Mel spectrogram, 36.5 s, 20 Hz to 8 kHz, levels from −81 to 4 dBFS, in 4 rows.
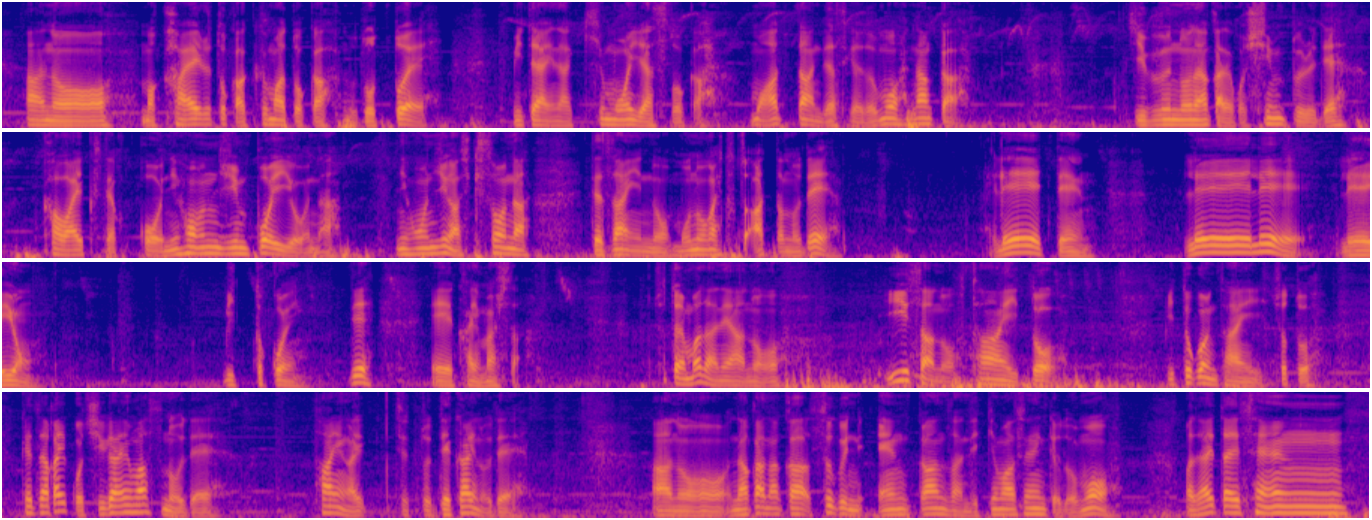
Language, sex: Japanese, male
